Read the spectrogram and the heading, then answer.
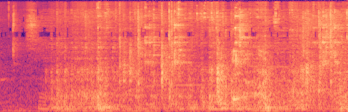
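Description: Several ice cubes clink and knock into a glass in a quick, uneven series of sharp hard taps, with a low murmur of background noise underneath.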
